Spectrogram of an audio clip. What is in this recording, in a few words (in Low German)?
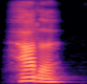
"hadde", kaevels platt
